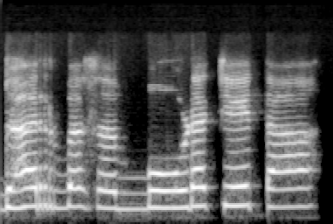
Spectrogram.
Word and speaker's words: धर्मसम्मूढचेताः: चेताः, विसर्ग का ध्यान रखिए, कोई भी विसर्ग का ध्यान नहीं रखना। विसर्ग का ध्यान रखिए क्योंकि यदि हम विसर्ग उच्चारण नहीं करेंगे तो उसका कोई और अर्थ निकल जाएगा।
